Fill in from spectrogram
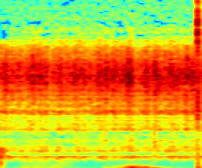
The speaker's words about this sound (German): Jetzt fängt es an zu regnen, Digga.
